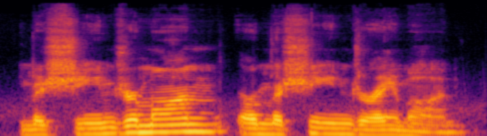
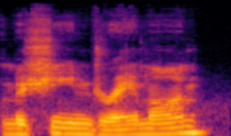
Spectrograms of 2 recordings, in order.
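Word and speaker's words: Machinedramon: Do you pronounce it machine drammon? And I pronounce it machine Draymond. And I'll tell you why.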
